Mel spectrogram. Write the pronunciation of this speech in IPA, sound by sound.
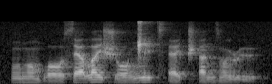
ŋɡɔ̃˨ bɔː˨sæ˦ lˠɛ˦ʃɔː˨ŋ͡ǁɪ˦ t͡sʼæ˨t͡ʃʼa˨nzɔ̃˨ɭø˨

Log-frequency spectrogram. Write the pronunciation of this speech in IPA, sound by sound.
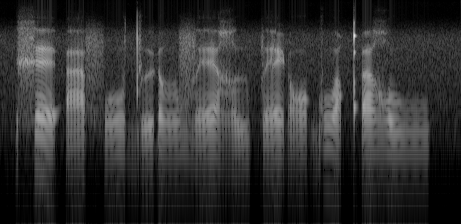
xɛ˥˩ʔa˩˧ fo˩˧˩ dɯ˩˧ɽɤ˩˧ vɛ˩˧˩ʁɯ˩˧pɛ˩˧˩ ɽɔ˩˧˩ɡo˥˩qʼɯ˦ ʁu˦

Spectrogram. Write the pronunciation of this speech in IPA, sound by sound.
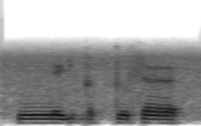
nːejiɡʌtːu sɜ

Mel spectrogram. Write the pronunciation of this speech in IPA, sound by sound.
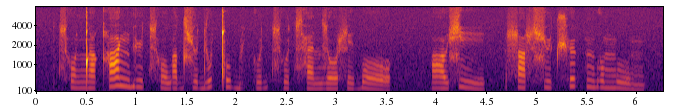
t͡sʰoŋ͡ǃæqʰæ ŋɡy t͡sʰowɑdɕudu ǃubik udt͡sʰut͡sʰænzo ɬiɓo | ɑʊ̯ɕi | ɬɑɬɕyt͡ʃʰøk ŋɡomum

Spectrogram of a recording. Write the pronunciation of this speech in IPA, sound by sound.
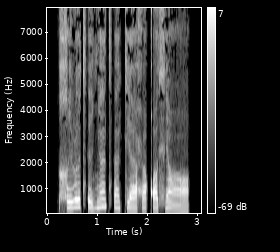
χiɭøt͡sʼe ʎɛ̃t͡sʼɛ̃ kʲæħøqʼu xʲɑ̃

